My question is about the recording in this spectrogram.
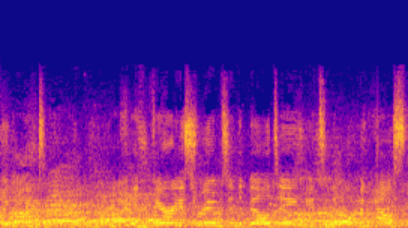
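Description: Speech: a woman talking over the chatter of a crowd in a gymnasium.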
